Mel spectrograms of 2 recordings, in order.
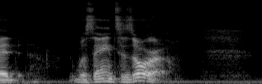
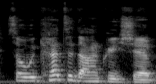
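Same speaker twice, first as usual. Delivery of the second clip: normal talking voice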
